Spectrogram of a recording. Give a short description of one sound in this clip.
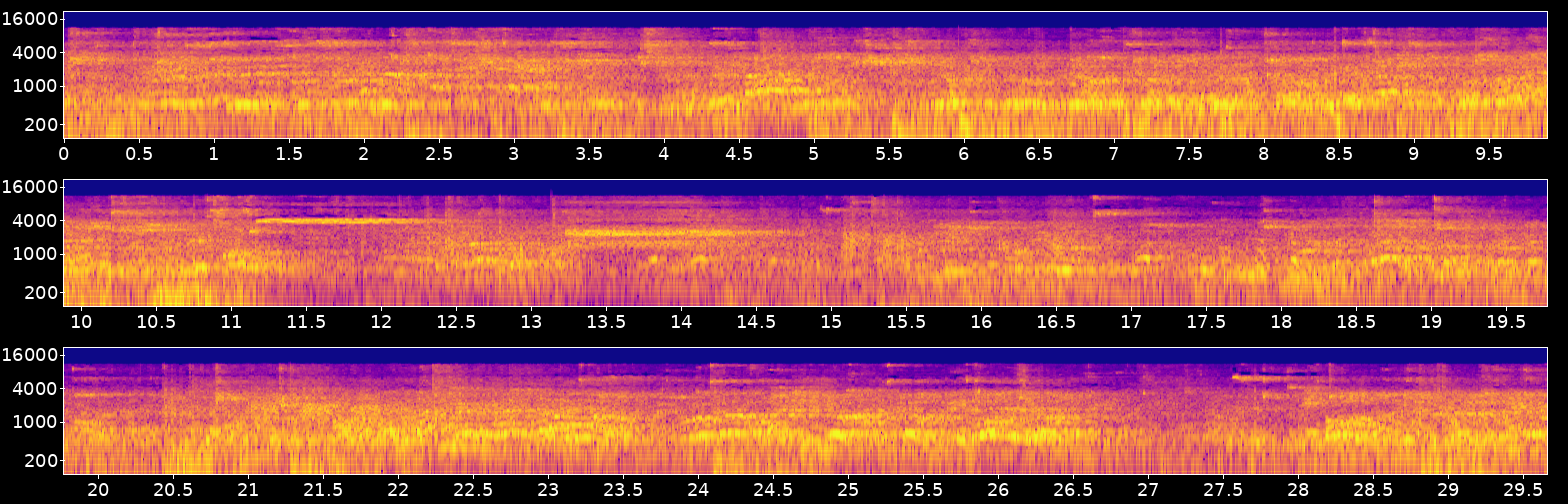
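Spectators and players call out and chatter.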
